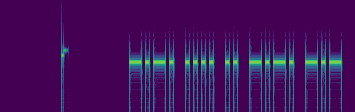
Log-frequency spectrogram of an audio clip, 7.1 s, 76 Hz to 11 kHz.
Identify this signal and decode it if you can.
Morse code, heard as a keyed tone, about 15 wpm, 700 Hz. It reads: CHICK
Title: CWT Exchange 15wpm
